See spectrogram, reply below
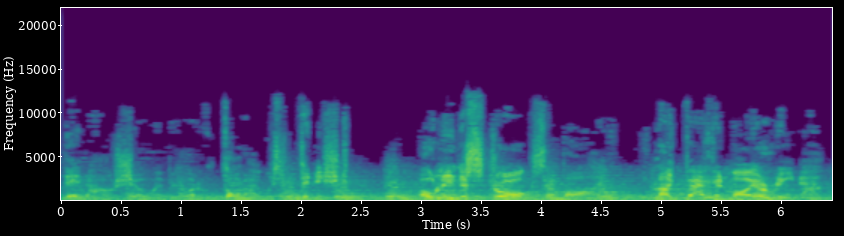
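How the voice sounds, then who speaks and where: An actor playing a pompous, scheming villain in a video game, with a theatrical, gravelly delivery. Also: male voice, high-pitched, huge pitch swings, normal speed. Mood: defiant, boastful. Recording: loud music under the voice.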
